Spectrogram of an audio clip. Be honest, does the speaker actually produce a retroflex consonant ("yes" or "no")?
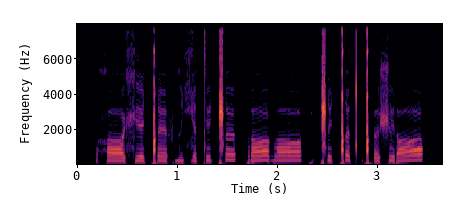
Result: no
